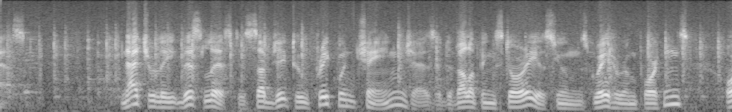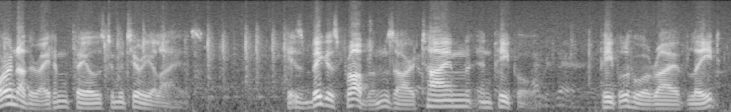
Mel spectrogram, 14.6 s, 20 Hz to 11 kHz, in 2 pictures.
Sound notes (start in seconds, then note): 0.1 machines hum; 5.7 machines whir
